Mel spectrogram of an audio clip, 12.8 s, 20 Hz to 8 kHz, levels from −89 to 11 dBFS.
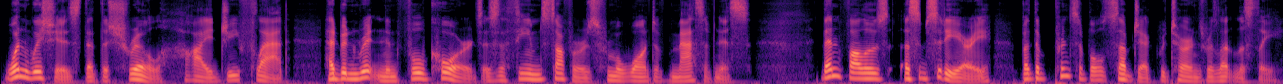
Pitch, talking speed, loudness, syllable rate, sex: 115 Hz, 155 wpm, -21 LUFS, 4.6 syllables/s, male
